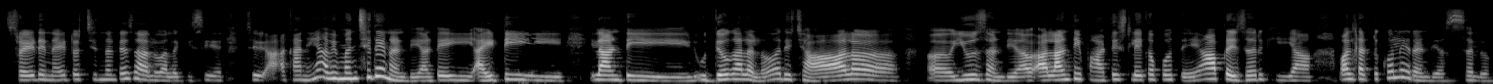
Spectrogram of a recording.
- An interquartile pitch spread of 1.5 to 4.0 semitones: Yes, average, 3.5 semitones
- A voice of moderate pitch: No, high, 215 Hz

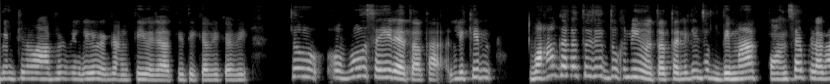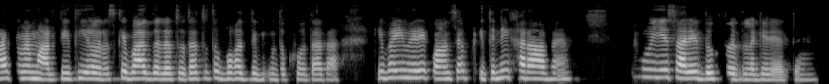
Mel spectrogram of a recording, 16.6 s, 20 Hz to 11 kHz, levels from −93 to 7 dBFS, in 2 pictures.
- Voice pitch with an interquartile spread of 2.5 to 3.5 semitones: No, average, 4.3 semitones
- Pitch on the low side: No, high, 240 Hz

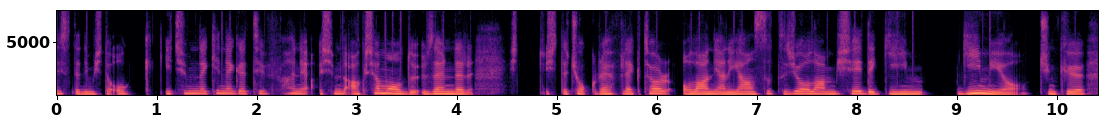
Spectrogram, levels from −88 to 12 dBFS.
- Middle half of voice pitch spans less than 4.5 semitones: Yes, average, 2.7 semitones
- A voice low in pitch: No, high, 190 Hz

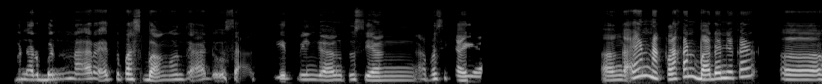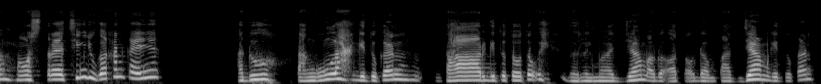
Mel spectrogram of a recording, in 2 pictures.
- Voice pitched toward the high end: Yes, high, 220 Hz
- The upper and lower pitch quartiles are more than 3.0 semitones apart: Yes, average, 4.2 semitones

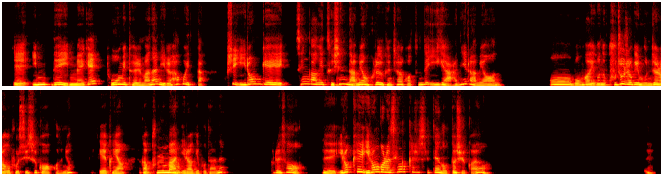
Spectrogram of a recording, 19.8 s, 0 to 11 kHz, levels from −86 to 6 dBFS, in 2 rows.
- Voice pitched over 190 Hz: Yes, high, 210 Hz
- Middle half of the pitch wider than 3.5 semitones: Yes, average, 5.1 semitones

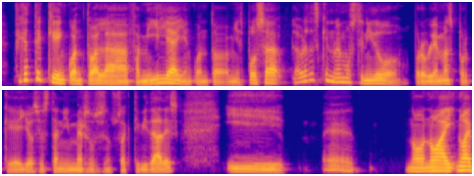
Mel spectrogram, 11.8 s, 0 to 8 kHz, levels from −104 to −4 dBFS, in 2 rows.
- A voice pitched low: Yes, very low, 95 Hz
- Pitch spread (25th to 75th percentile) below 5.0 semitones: No, average, 5.3 semitones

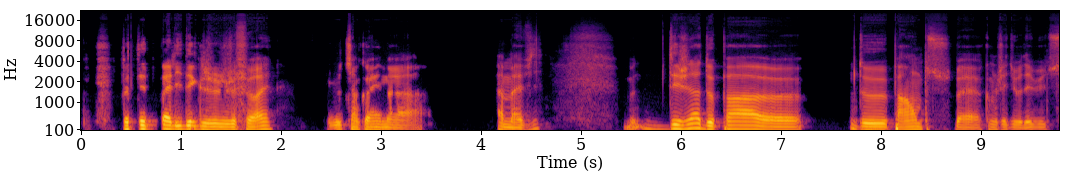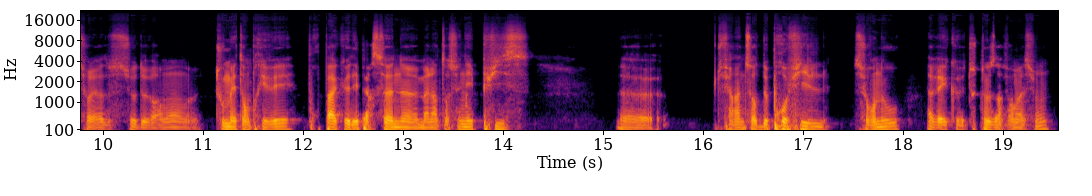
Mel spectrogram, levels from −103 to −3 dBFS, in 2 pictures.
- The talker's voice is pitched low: Yes, low, 100 Hz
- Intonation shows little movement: No, average, 3.2 semitones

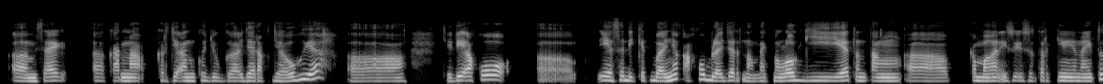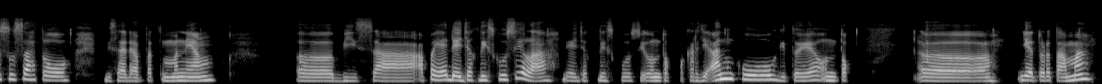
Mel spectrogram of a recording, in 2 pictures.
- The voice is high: No, medium, 175 Hz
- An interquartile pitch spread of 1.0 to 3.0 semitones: Yes, narrow, 2.4 semitones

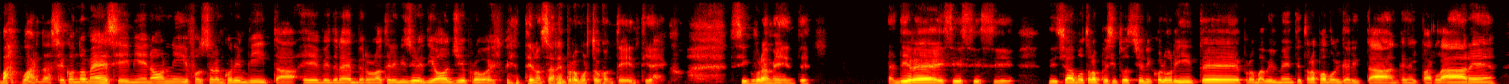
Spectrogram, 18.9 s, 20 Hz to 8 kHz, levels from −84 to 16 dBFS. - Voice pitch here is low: Yes, low, 110 Hz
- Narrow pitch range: No, average, 3.0 semitones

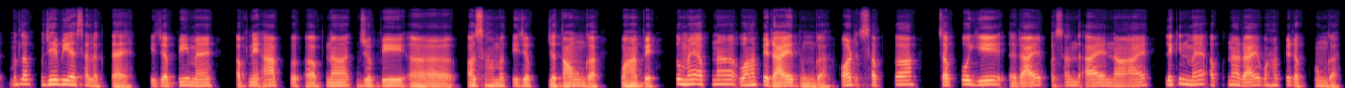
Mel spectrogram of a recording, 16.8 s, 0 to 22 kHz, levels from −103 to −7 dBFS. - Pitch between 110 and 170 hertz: Yes, medium, 140 Hz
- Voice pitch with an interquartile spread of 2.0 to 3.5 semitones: No, average, 4.6 semitones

